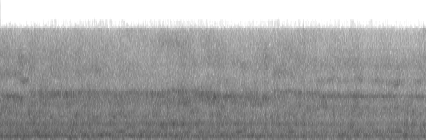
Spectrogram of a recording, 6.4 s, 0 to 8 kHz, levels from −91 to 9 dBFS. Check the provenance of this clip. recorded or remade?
remade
